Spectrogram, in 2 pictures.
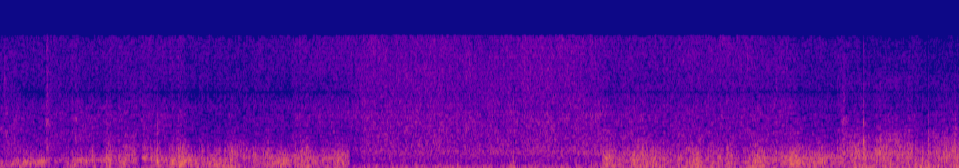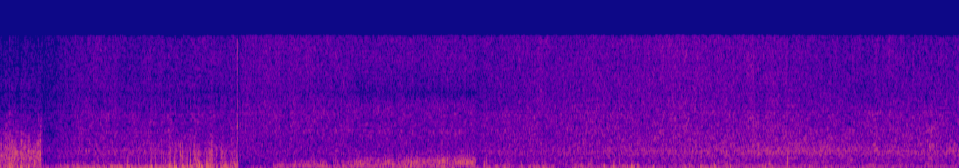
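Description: Wind buffeting a phone microphone with road rumble from a moving vehicle, a rough rushing noise that jumps or drops abruptly several times where the clips are cut together.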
